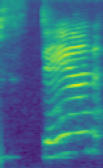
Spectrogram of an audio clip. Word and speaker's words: Stan: on Stan okay yes Stan is different from Stand um we don't have that D sound at the end yes exactly Richard very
